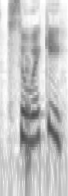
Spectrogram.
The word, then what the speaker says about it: Sawicki: Sawicki, yep, good Sawicki, all right, awesome. Rounds with Kanicki. Sure does. It does rhyme with Kanicki.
